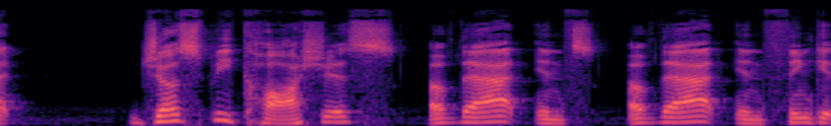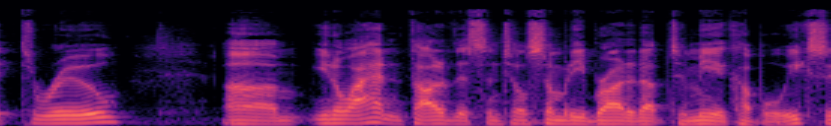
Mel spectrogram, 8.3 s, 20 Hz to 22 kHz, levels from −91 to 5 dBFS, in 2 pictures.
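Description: At 2.86 s a stream segment repeats: the player queued the same chunk twice, so about one second of speech replays until 3.86 s, with a small blip at the jump back.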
